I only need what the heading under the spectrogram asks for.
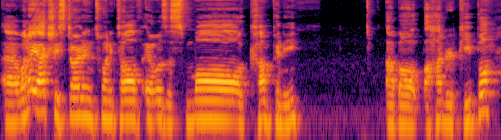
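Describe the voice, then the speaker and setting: Relaxed man in his thirties presenting live. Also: fairly high pitch. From Canada. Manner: relaxed, unscripted, pauses while working on screen. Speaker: engineer presenting a class assignment. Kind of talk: live screen-recorded class presentation.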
